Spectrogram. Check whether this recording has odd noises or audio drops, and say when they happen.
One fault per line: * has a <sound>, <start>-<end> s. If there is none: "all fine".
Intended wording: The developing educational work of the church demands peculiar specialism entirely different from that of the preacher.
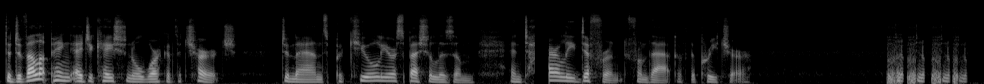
* has a dropout, 5.3-5.5 s
* has a laugh, 8.9-9.7 s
